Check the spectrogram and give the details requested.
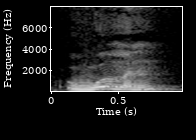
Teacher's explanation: le connaître ok woman voyez ce qui se passe ici woman vous avez votre accent tonique sur la première syllabe · Vous avez votre accent tonique sur la première syllabe, c'est pour ça que vous avez une apostrophe ici, c'est un W.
